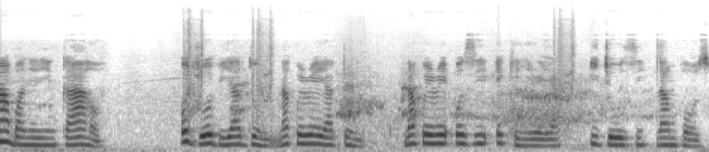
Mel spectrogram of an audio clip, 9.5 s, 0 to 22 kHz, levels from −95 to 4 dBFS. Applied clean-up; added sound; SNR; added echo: none; Camera + Car; 15 dB; none.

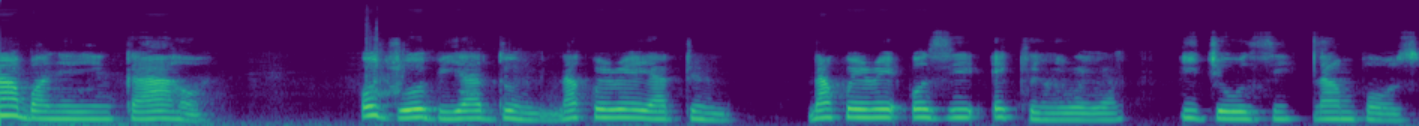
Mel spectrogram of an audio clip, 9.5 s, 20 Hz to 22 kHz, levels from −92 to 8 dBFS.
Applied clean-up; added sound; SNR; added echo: neural mask model DeepFilterNet 3.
